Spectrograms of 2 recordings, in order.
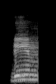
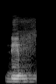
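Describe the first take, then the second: First: 念 held long and high. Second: 念 very short, stopped at the lips. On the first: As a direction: stretch 念 on a level high note. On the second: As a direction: cut 念 off at once. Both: Shown as a demonstration. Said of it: "长音、短音哦".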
